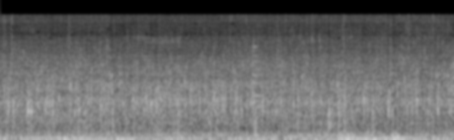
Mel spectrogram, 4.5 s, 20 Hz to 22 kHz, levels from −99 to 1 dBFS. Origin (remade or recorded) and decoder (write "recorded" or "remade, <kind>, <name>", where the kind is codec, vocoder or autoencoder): recorded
